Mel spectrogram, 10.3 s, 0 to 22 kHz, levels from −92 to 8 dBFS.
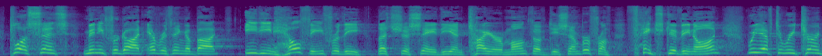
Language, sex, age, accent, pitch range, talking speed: English, male, 50-69, American, 180-225 Hz, 145 wpm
